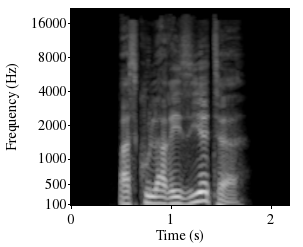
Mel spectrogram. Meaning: inflection of vaskularisiert: 1. strong/mixed nominative/accusative feminine singular 2. strong nominative/accusative plural 3. weak nominative all-gender singular
- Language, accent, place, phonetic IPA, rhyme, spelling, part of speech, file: German, Germany, Berlin, [vaskulaːʁiˈziːɐ̯tə], -iːɐ̯tə, vaskularisierte, adjective, De-vaskularisierte.ogg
